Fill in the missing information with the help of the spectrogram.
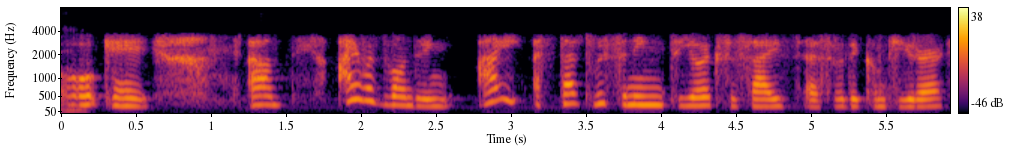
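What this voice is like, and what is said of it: Weakened, cold-affected voice. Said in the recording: “I'm recovering from cold and my voice is not all the way”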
